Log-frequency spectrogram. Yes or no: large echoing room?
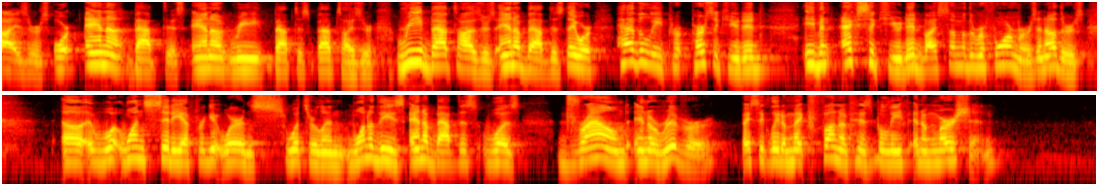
yes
